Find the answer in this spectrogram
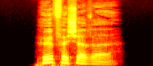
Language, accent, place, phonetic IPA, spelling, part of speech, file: German, Germany, Berlin, [ˈhøːfɪʃəʁə], höfischere, adjective, De-höfischere.ogg
- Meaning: inflection of höfisch: 1. strong/mixed nominative/accusative feminine singular comparative degree 2. strong nominative/accusative plural comparative degree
